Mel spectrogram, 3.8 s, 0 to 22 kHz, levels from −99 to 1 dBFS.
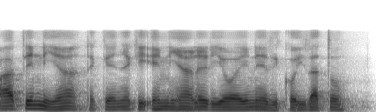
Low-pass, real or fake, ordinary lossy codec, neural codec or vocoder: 7.2 kHz; fake; none; codec, 16 kHz, about 1 kbps, DyCAST, with the encoder's durations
